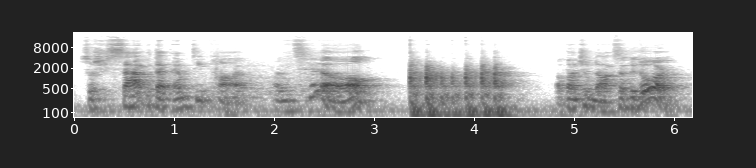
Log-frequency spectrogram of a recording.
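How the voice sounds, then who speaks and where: A man's voice: medium pitch, huge pitch swings, very noisy. A man reading a picture book aloud to children, drawing out words dramatically and adding teaching asides. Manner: dramatic, drawn-out word emphasis. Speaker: read-aloud storyteller. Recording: echoey room, distant microphone.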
